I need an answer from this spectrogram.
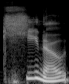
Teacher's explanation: Keynote. There is the stress on the first syllable.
